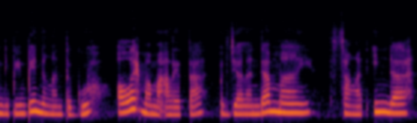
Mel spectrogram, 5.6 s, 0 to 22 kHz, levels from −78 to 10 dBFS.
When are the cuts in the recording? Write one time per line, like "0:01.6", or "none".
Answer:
none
